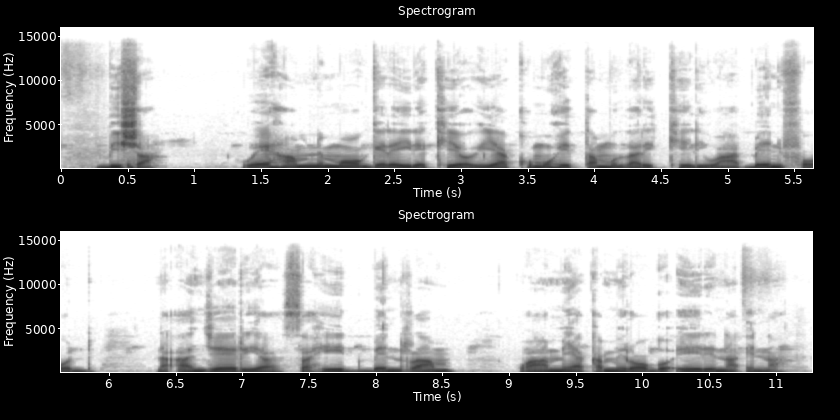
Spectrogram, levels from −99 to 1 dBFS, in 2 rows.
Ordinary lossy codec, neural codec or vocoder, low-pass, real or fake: none; none; 14.4 kHz; real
